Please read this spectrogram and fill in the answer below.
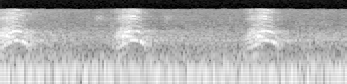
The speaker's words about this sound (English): So this guy's filming this seagull, and it sounds... It sounds like a little chihuahua. Yeah, listen.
